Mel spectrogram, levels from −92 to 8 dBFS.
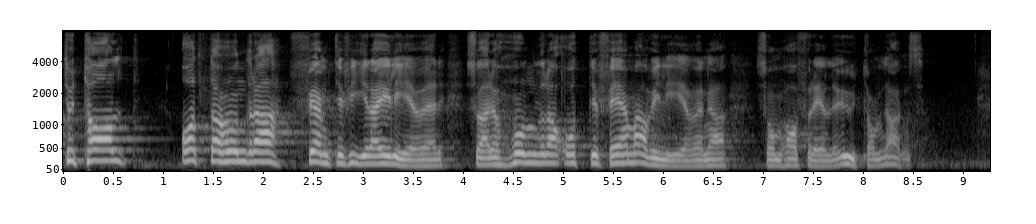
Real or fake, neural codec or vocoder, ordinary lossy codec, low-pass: real; none; none; none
